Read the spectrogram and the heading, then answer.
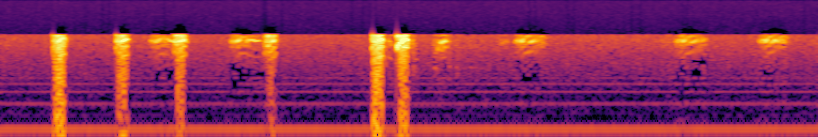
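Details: California scrub jay calling outside a nest cavity at Audubon Starr Ranch, California: loud, harsh, rasping notes, single or in quick pairs, with softer scratchy calls between, over a steady low electrical hum.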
